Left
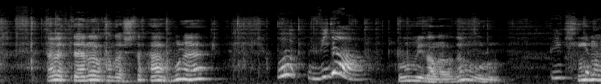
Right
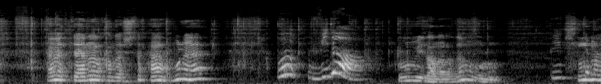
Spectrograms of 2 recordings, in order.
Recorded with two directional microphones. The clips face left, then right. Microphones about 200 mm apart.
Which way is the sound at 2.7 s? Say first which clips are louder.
Left 3 dB; 20° left (ahead or behind).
